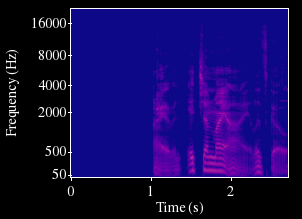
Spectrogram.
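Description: A young man talks with animation, close to a microphone.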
